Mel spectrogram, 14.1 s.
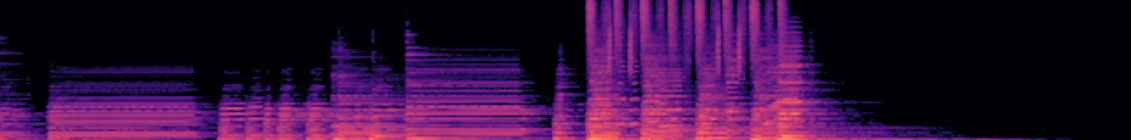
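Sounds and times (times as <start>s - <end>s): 
piano: 2.9s - 6.3s, 7.0s - 10.6s.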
